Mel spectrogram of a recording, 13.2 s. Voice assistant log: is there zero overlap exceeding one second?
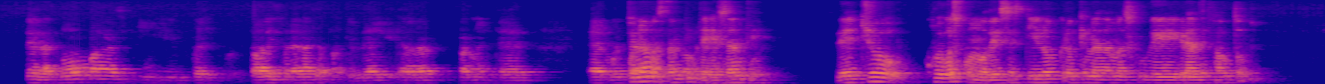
No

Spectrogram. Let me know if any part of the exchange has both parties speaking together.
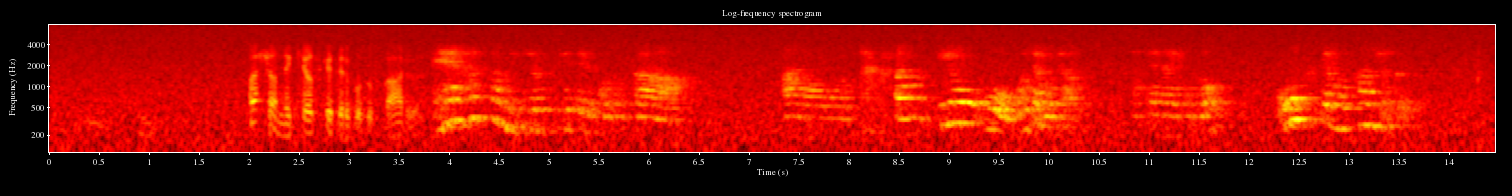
No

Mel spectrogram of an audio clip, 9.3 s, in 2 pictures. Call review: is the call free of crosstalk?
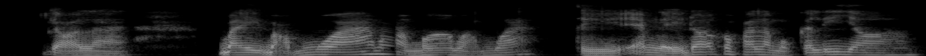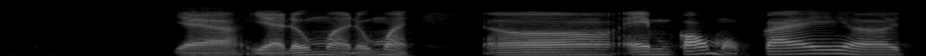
Yes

